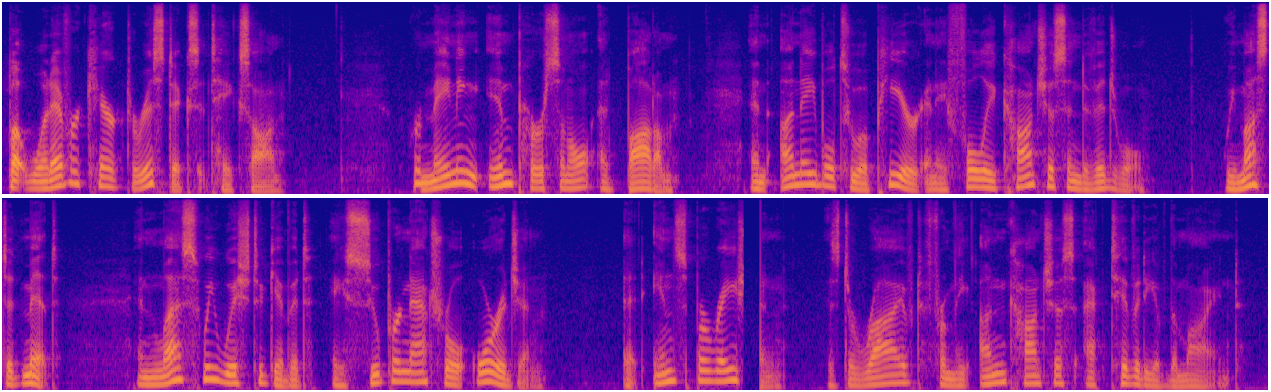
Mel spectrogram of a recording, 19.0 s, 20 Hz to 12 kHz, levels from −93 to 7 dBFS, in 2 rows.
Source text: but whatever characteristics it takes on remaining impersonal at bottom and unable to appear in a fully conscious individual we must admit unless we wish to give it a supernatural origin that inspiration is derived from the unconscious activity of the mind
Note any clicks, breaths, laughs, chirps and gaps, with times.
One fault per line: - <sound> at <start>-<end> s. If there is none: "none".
- dropout at 15.1-15.2 s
